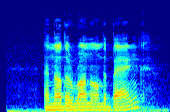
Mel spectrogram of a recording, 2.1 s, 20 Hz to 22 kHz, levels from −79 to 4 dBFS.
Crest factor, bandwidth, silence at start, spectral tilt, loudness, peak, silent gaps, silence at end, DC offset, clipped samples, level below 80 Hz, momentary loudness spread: 20 dB; 11.5 kHz; 0.1 s; -6.5 dB/octave; -21 LUFS; -2 dBFS; none; 0 s; under 0.1%; under 0.1%; -40 dBFS; 15 LU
